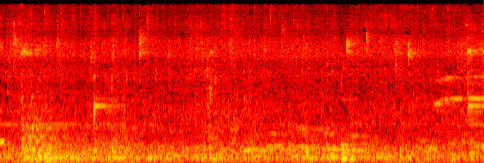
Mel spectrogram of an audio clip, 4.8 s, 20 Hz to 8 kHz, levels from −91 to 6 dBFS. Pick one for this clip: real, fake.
real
